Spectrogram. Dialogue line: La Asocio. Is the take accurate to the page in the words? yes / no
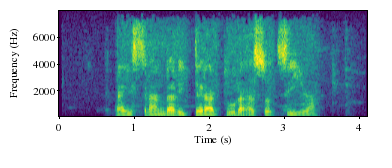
no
